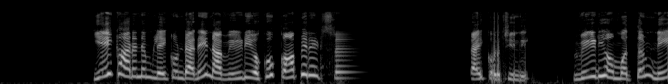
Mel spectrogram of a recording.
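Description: At 3.37 s the speech stops and the last sound trails into a short fading buzz, then about a second of silence until 4.73 s. That's a call audio freeze, likely from packets stalling so the jitter buffer ran dry. The speech resumes where it stopped, just pushed about 1.35 s later, with nothing lost.

Then from 4.92 to 5.67 s there's a gritty, tearing crackle riding on the speech: processor overload crackle. The processor kept missing its deadlines, and each miss replayed a stale chunk of old audio with hard edges. The rhythm fits buffers of roughly 10 ms, with something like twenty misses in that stretch.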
